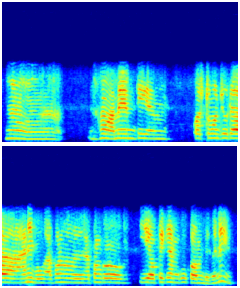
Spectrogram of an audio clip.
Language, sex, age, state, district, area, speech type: Odia, female, 60+, Odisha, Gajapati, rural, conversation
